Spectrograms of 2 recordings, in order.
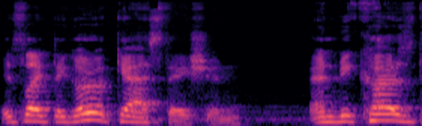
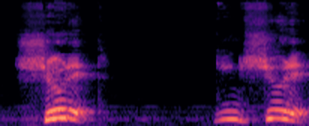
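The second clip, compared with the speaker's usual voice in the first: put-on, loud, shrill hollering yell; 7 semitones higher, 5 dB louder than usual. Recalling watching a creature scene on tv: retelling yelling at the tv. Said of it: "I'm yelling at the T V".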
